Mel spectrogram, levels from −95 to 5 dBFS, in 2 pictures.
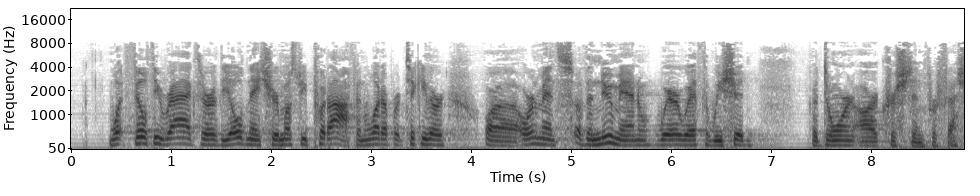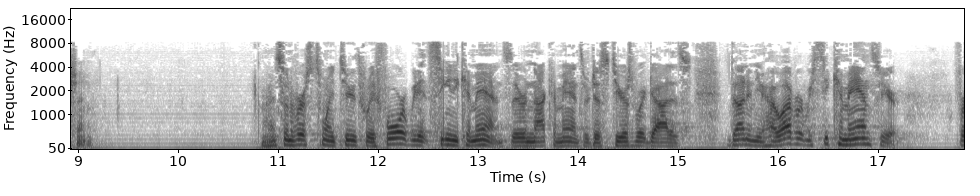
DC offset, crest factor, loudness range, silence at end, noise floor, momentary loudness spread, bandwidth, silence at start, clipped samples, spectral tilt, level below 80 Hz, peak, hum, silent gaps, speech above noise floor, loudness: under 0.1%; 16 dB; 5 LU; 0 s; -46 dBFS; 8 LU; 8.8 kHz; 0.4 s; under 0.1%; -6 dB/octave; -42 dBFS; -2 dBFS; none; none; 29 dB; -17 LUFS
